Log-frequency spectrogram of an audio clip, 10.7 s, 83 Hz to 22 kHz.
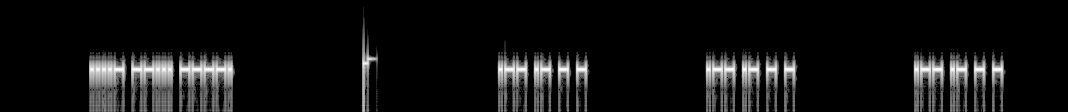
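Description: Morse code sent as a single steady tone at about 700 Hz at 40 wpm. One word is keyed once, then a short higher courtesy beep sounds about 3.5 s in, then another word is keyed three times in a row, each about a second long.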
